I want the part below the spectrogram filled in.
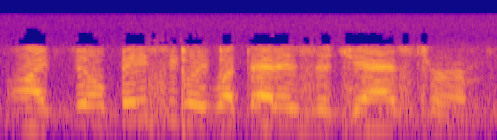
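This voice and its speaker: A man's voice: high voice, fast talker. A man calling in over the telephone, a rock drummer talking casually and getting defensive, full of slang. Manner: laid-back, defensive, slangy, says "man" and "dude". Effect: heard over a telephone line. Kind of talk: casual on-air phone chat. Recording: noisy narrow phone line.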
